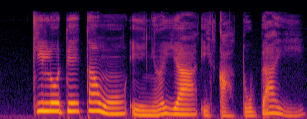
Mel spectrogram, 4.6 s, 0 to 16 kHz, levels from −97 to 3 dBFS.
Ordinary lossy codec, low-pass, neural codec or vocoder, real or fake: none; 10.8 kHz; none; real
